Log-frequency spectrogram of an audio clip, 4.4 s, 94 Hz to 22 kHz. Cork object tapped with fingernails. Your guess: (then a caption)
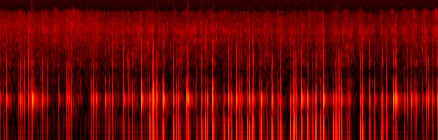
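Hollow. Fingernails tap rapidly on a hollow cork object, producing a quick, uneven series of soft, dry clicks. Each tap carries a hollow tone around 470 Hz over a low, muffled thud, with almost no ring between strikes.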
